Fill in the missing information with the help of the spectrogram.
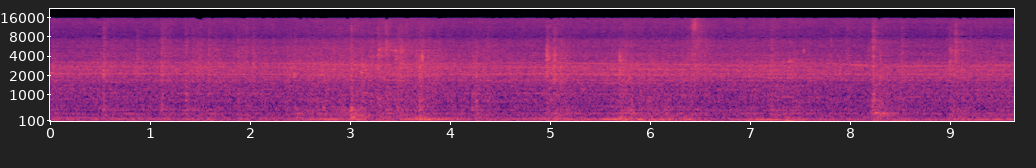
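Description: Rear-loader garbage truck's engine and hydraulics running steadily while the bin lifter tips and then lowers a wheelie bin, with several metal clanks and knocks from the lifter and bin.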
